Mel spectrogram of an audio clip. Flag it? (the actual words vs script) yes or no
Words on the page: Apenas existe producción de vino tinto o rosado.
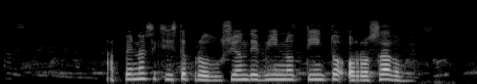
no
